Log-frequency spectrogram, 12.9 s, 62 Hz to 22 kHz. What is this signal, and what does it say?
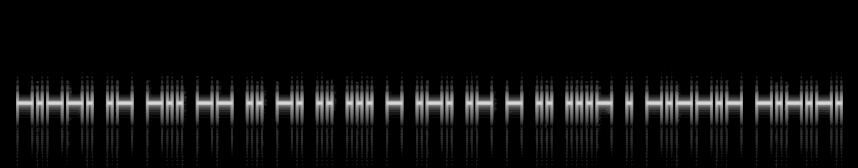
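Morse code, heard as a keyed tone, about 16 wpm, 600 Hz. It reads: <KN>ADMINISTRATIVE);
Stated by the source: CW practice of national capitals at 16 words per minute, from ON6ZQ.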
